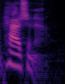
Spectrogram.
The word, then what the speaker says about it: Pagenaud: while I'm looking, the person that is leading the series right now is Simon Pagenaud.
